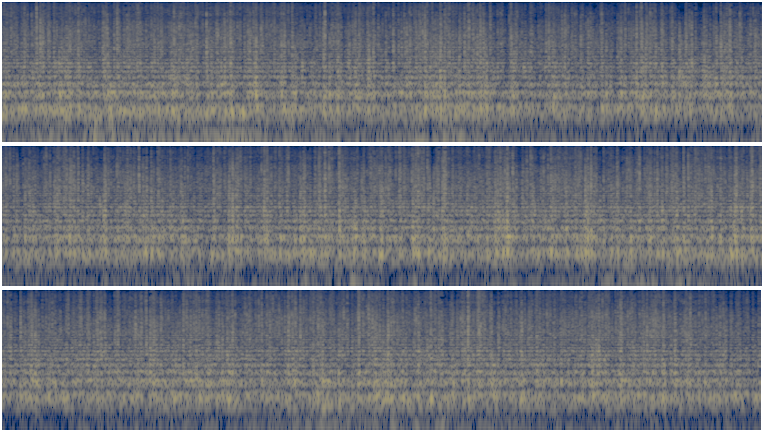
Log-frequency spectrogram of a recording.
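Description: Rain beating on window glass: a dense, steady patter of raindrops hitting the pane.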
